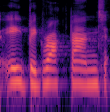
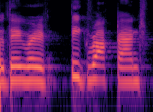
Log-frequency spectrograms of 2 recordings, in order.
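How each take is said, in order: First: Slow "a big rock band", with "a" said as a full "ay"; stress on "a". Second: Said in the usual way. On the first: Real, not acted. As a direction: correct yourself by weighting "a", pronounced "ay", before "big rock band". Corrects self, stressing the article.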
